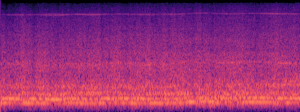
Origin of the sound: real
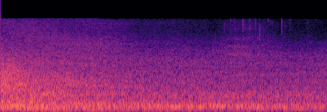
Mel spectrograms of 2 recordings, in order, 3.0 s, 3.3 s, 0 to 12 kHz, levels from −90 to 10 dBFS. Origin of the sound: real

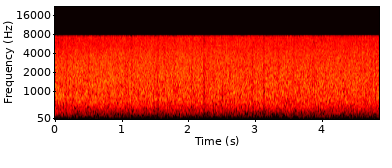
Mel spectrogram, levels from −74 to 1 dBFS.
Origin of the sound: real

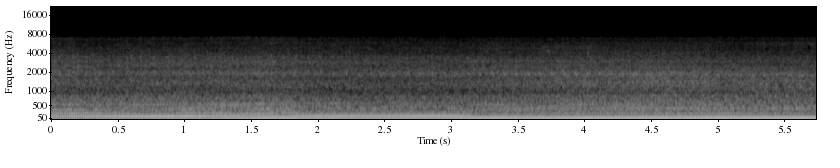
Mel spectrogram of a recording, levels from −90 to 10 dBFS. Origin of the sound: real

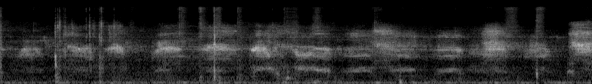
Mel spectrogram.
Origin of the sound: fake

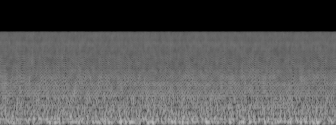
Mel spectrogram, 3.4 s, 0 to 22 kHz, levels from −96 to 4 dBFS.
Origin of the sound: fake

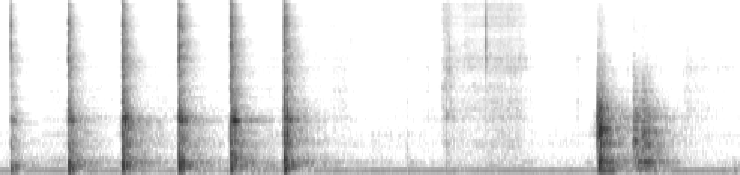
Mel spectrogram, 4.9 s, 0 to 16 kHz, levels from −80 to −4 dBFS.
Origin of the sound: fake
